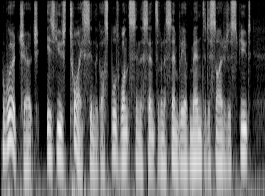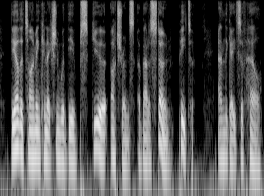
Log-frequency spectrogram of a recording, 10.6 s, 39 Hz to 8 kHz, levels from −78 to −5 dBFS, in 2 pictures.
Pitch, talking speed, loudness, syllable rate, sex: 100 Hz, 215 wpm, -20 LUFS, 6.6 syllables/s, male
